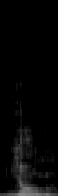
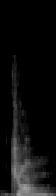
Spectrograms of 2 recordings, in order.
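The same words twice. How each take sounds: First: The name begins with a soft 'y' sound. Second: The name begins with a hard 'j' sound. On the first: The speaker calls it right. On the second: The speaker calls it wrong. "You don't say uh"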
